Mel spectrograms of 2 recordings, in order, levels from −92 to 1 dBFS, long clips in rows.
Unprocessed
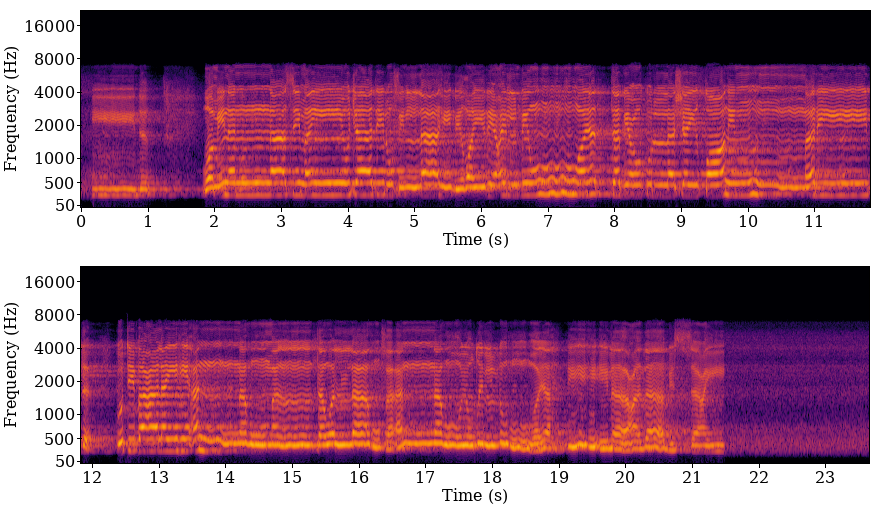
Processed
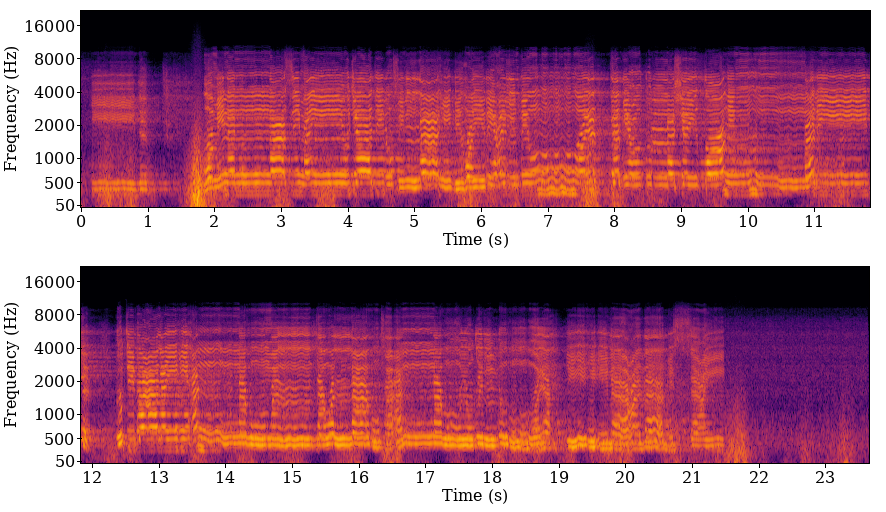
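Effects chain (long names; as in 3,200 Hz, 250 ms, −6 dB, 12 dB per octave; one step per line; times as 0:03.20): wind on the microphone 360 Hz −36 dBFS
pitch-shifted copies added −3 semitones −14 dB, +5 semitones 0 dB, +7 semitones −16 dB
level −1.5 dB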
